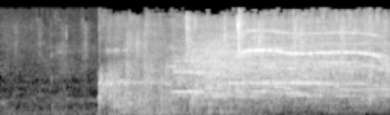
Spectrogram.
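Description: Bowling pins crash and clatter loudly.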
